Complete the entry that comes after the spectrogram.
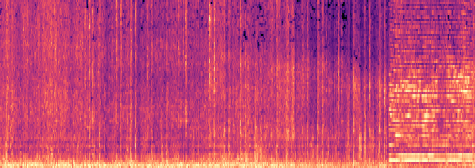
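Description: Running noise of a Bangladesh Railway commuter train at speed, heard from on board, wheels running over the rails. About eight seconds in, the locomotive's horn sounds one steady note for nearly two seconds.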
